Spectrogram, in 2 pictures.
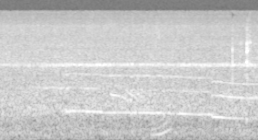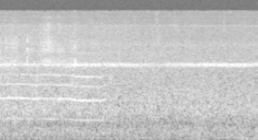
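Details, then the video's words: Domestic cats meowing as they fight over food: several overlapping, drawn-out meows, some sliding gently downward, over a steady high-pitched electrical whine and a faint background hiss. "Cats meow and fight each other over food"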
